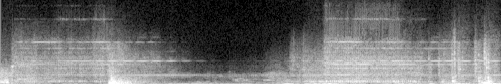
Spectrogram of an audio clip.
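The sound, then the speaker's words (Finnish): A telephone rings steadily against a noisy, muffled background, with a couple of sharp mechanical clicks or knocks breaking in. No one speaks. “Niin, puhelimessa toimittaja”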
